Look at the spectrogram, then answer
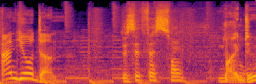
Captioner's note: speaking foreign language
